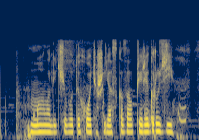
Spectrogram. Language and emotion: Russian, angry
